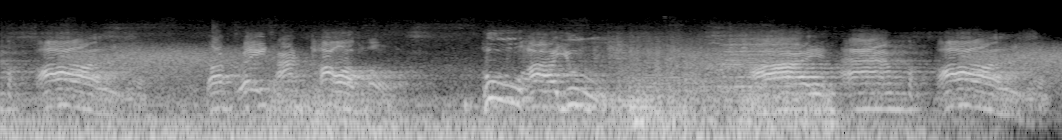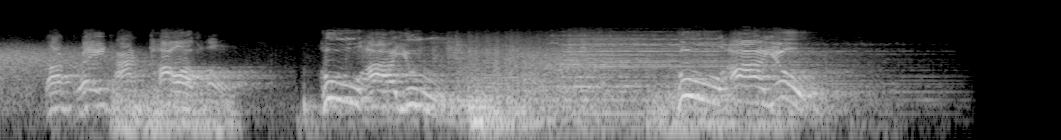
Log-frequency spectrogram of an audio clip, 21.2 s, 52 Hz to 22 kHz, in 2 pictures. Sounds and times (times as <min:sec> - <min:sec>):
Speech: 0:00.0 - 0:01.4, 0:02.1 - 0:04.2, 0:04.8 - 0:06.2, 0:07.5 - 0:10.4, 0:11.1 - 0:15.1, 0:17.4 - 0:18.9
Music: 0:05.9 - 0:09.3, 0:14.6 - 0:20.4.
